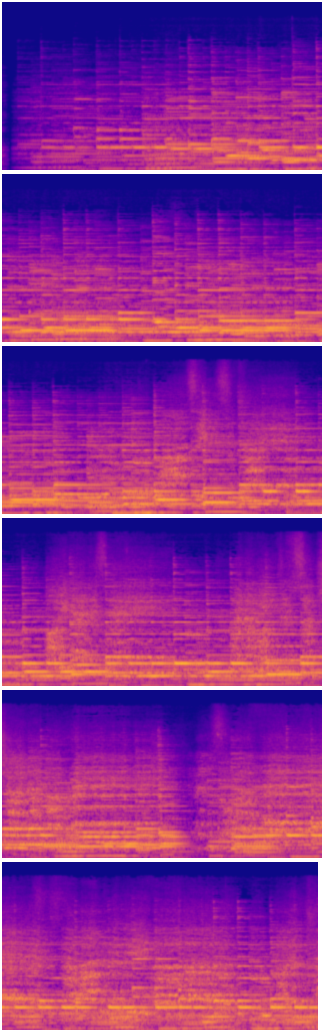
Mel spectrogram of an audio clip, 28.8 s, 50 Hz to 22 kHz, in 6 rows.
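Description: Mixed choir of men and women singing a song with keyboard accompaniment, fading in over the first couple of seconds. The singing breaks off briefly about 22 seconds in, then goes on.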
